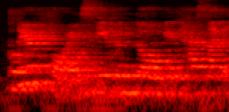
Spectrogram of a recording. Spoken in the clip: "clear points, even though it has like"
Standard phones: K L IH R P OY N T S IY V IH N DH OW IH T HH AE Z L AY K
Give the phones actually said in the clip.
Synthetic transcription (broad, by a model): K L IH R F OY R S IY V IH N DH OW IH T HH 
